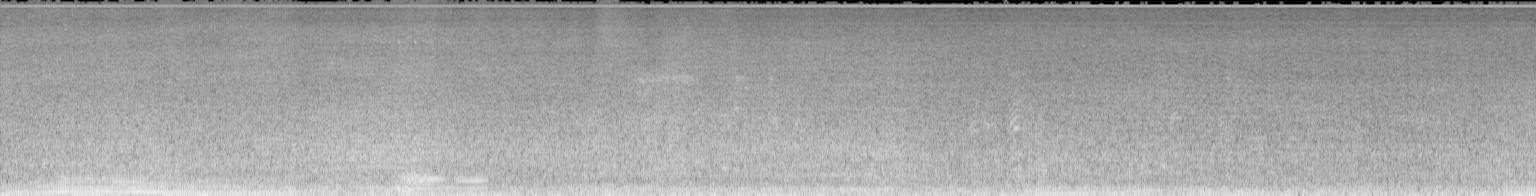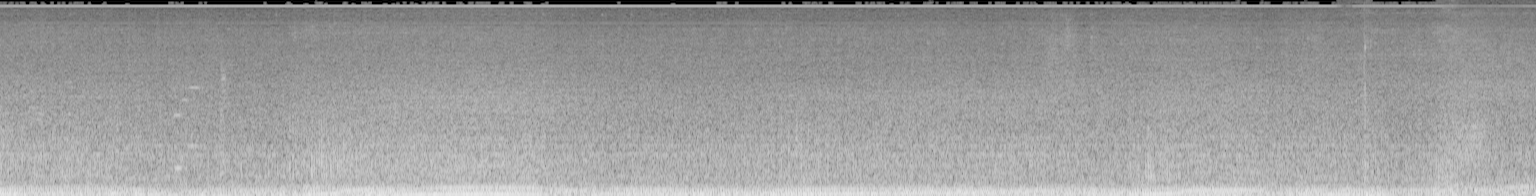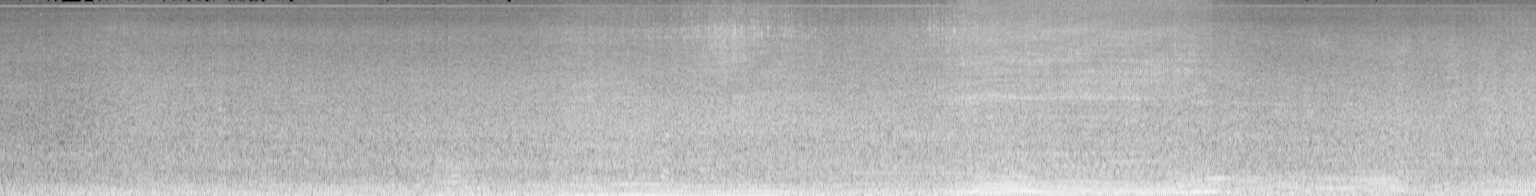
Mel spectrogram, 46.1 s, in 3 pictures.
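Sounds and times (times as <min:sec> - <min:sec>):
louder engine: 0:00.0 - 0:05.2, 0:34.6 - 0:46.0
car engines idling: 0:00.0 - 0:46.0.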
